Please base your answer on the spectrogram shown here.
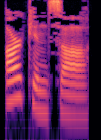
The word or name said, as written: arkansas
